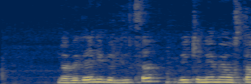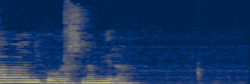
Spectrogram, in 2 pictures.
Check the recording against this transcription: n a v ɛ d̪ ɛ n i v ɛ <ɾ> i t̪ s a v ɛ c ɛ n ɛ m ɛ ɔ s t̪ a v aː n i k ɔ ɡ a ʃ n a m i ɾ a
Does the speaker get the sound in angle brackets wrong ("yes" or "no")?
yes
